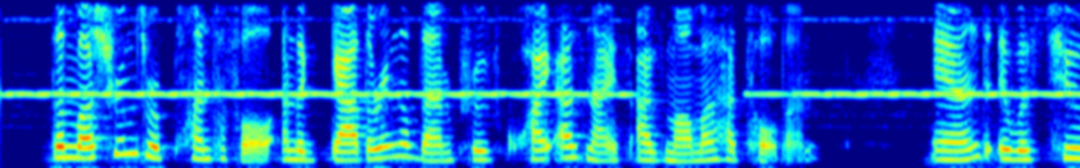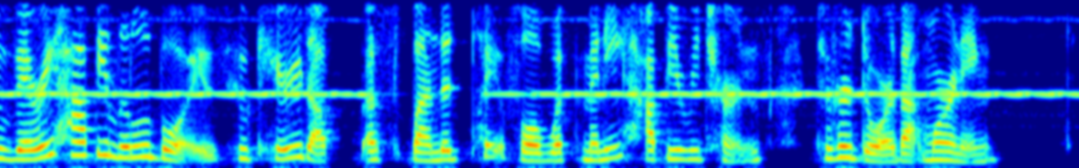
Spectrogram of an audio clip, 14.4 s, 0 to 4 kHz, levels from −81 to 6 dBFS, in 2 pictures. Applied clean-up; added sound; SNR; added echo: none; Wind instrument, woodwind instrument; 11 dB; none.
